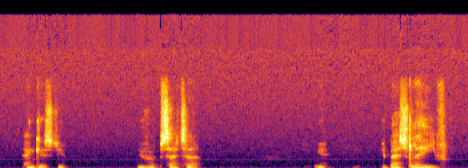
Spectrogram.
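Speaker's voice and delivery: very quiet hushed voice. Speaker voicing Gulliver so that Hengist can hear, quiet voice. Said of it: "in a very sort of like quiet voice".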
